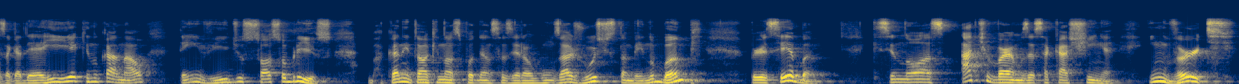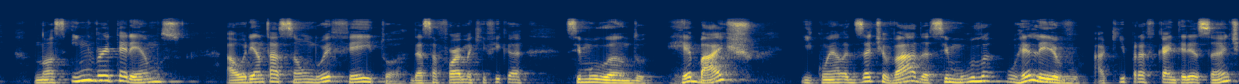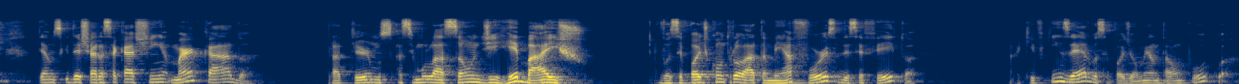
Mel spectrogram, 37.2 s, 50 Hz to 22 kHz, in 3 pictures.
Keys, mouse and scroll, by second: 1.4-2.5 middle drag, 2.5 scroll up 2, 3.1-4.6 shift+middle drag, 4.6-5.2 scroll up 1, 5.2-5.6 scroll up 1, 5.6-7.3 middle drag, 7.3-8.1 scroll up 2, 8.1-8.8 middle drag, 8.8 scroll up 1, 12.4 click, 13.9 click, 15.3 click, 21.1 click, 26.6 click, 32.5-35.6 drag.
